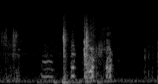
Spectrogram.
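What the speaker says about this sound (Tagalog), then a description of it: "So ito yung mga nakabukod ko, mga tandang." Roosters kept apart in a farm pen cluck in a quick burst of short, sharp calls, close and moderately loud, with no voices over them.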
